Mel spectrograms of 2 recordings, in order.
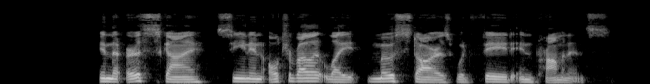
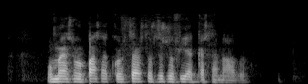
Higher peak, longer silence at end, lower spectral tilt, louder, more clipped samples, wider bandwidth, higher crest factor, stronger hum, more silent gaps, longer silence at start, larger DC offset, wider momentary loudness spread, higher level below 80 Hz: second, -4 dBFS vs 0 dBFS; second, 0.45 s vs 0.65 s; second, -5 dB/octave vs -6.5 dB/octave; about the same, -21 LUFS vs -22 LUFS; neither; about the same, 11.5 kHz vs 11.5 kHz; about the same, 18 dB vs 22 dB; neither; neither; first, 1 s vs 0.5 s; neither; second, 8 LU vs 13 LU; about the same, -58 dBFS vs -60 dBFS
